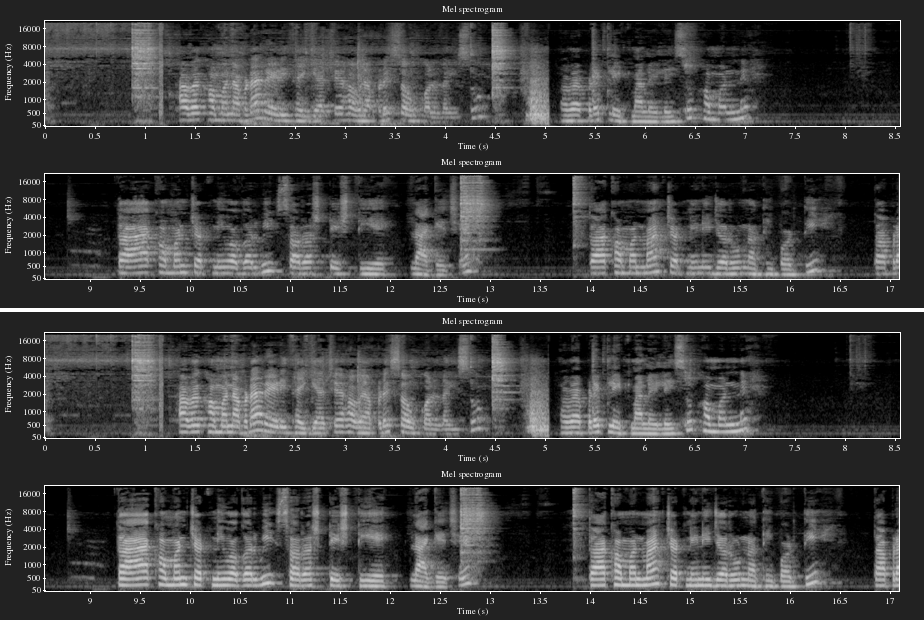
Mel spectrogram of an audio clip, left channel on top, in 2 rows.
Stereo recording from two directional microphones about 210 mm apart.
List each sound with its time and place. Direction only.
1.3 s a woman's voice: 50° right (ahead or behind)
5.1 s a woman's voice: 30° right (ahead or behind); by 7.0 s 50° right (ahead or behind)
9.2 s a woman's voice: 40° right (ahead or behind)
14.0 s a woman's voice: 35° right (ahead or behind)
